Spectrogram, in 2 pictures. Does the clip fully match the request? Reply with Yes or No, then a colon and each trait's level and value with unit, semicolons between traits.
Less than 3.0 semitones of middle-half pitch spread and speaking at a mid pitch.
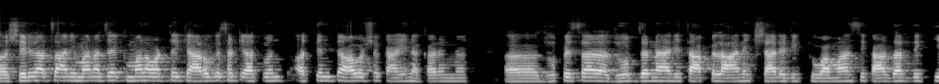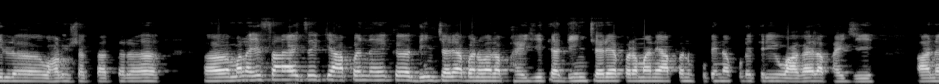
Yes: narrow, 2.4 semitones; medium, 165 Hz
